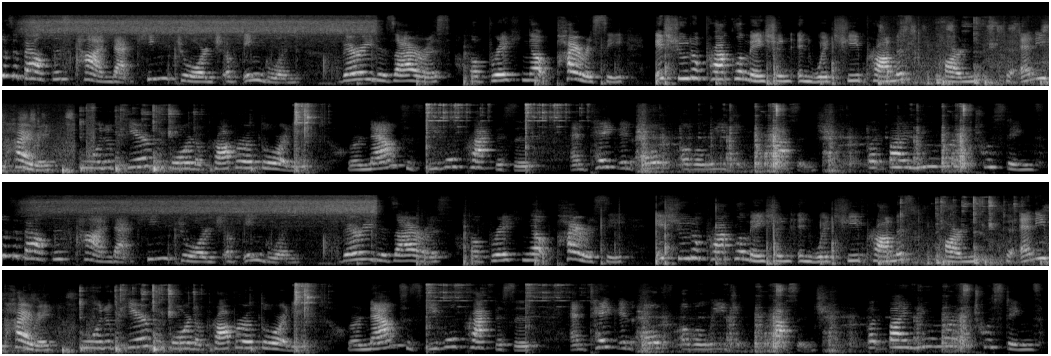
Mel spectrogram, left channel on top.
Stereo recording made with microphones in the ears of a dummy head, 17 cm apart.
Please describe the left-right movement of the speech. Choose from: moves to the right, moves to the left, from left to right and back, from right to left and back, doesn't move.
moves to the right.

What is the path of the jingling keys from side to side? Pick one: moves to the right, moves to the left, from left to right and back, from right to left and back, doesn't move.
moves to the left.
